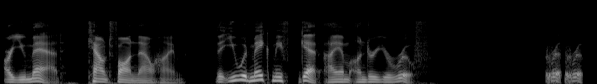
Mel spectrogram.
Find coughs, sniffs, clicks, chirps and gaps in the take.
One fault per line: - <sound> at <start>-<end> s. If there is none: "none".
- dropout at 2.9-3.0 s
- laugh at 5.5-5.8 s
